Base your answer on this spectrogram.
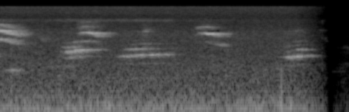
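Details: Recorded cat calls that pet cat Kitty hunts down as intruders in her territory: a run of short, high, tonal mews, some rising and some falling, following each other closely before stopping abruptly.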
